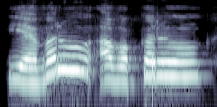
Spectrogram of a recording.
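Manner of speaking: slow, suspicious question; husband suspiciously asking who the other one is. A narrator's reading. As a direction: draw it out with narrowed suspicion. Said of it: "అనుమానంగా చూస్తూ అడిగాడు".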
